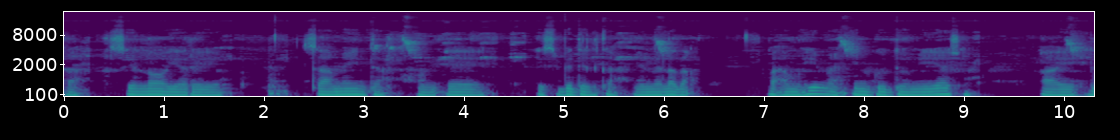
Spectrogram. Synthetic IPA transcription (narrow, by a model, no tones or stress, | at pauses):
ɾɐsɪlɔːjɐɾɛːjɔ | saːmɛjnt̪ʰɐħʊnɛː | ɪsbɛd̪ɛlkʰɐħɪmɪlɐðɐ | wɑħɑːmʊɦiːmɐɪnɡʊd̪ɔːmɪjaːʃɐ | ɐj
